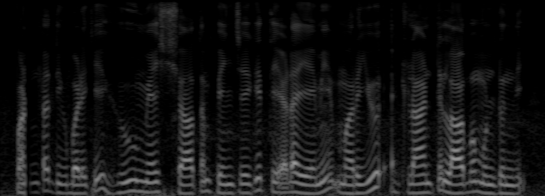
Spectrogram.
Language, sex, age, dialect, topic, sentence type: Telugu, male, 18-24, Southern, agriculture, question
